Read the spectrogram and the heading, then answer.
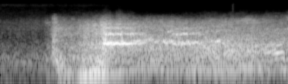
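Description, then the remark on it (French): A car takes off abruptly: a sudden burst of engine noise, then a brief high tire squeal as it accelerates, followed by a steady loud roar that continues to the end. No talking. “Non Je vais démarrer, Rose Non”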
